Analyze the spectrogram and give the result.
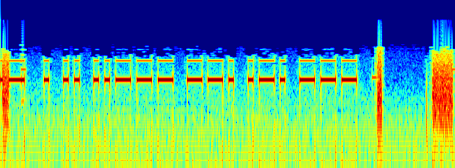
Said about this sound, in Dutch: Oké, okay, ik heb even dat piepje uit laten ratelen.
